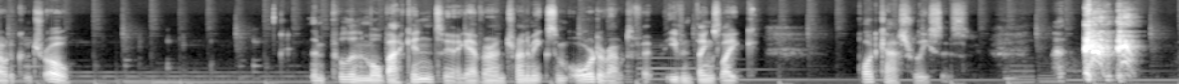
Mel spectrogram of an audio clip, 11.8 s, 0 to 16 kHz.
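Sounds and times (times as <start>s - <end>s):
speech: 0.0s - 0.8s, 3.1s - 7.6s, 8.6s - 9.7s, 10.6s - 11.4s
dry coughs: 10.6s - 11.5s.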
